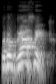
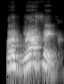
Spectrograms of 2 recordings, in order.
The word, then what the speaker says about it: photographic: And then photographic, photographic, graphic is being stressed. This word also consists of 4 syllables, and the third syllable here has been stressed.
